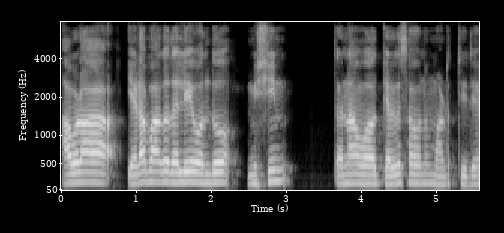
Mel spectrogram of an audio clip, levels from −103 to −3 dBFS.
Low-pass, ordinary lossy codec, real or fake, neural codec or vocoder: none; none; fake; codec, 16 kHz, 4 kbps, X-Codec, WavLM features, trained on Multilingual LibriSpeech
